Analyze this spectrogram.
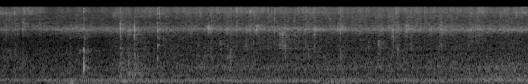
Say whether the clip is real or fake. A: real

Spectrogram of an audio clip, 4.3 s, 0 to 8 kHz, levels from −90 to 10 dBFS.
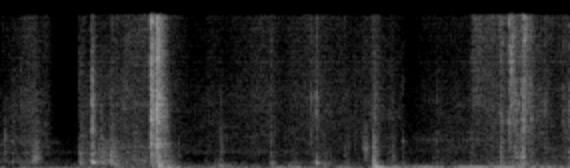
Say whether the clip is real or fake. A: fake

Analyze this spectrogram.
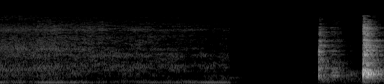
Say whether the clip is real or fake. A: real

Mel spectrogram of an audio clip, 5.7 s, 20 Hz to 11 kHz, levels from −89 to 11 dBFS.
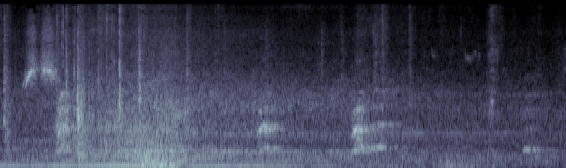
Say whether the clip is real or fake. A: real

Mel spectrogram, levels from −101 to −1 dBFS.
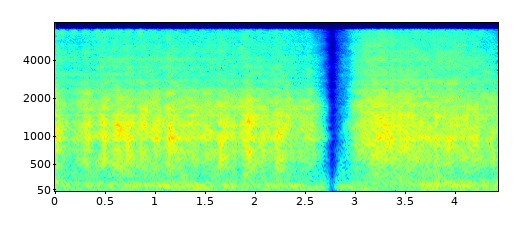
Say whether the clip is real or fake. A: fake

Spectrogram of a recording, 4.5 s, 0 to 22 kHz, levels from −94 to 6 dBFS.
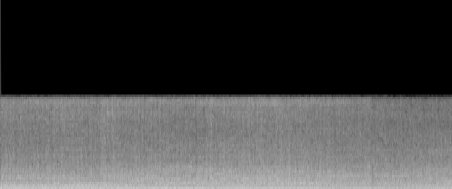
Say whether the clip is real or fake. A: real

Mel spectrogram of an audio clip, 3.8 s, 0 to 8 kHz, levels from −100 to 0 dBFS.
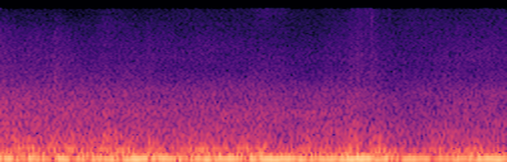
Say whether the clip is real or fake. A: fake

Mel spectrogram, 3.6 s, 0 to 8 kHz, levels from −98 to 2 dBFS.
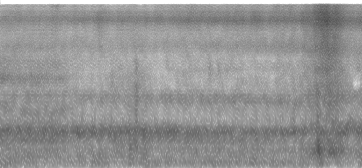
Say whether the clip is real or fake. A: fake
